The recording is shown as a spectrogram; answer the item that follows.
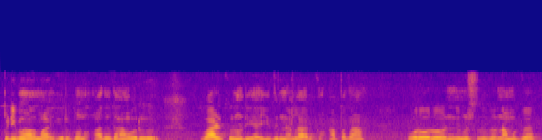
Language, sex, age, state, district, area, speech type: Tamil, male, 60+, Tamil Nadu, Tiruvarur, rural, spontaneous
